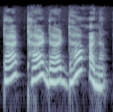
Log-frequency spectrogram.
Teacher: దంతాల వెనుక్క పై భాగము నుండి పుట్టేవి మూర్ధన్యములు · మూర్ధన్యములు ఇవి దంతాల వెనుక పైభాగం నుండి పుట్టేవి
